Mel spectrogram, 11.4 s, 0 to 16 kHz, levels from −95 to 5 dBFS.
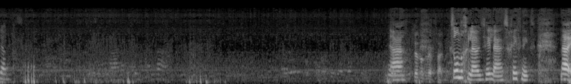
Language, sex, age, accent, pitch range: Dutch, female, 30-49, Dutch, 210-245 Hz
